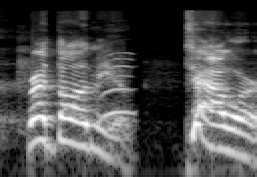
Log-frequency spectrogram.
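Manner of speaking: shouting. Doing street tricks with a rat, shouting a command. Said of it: "You're, like, yelling out".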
